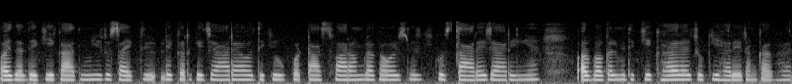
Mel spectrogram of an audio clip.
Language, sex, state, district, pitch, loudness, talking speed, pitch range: Hindi, female, Chhattisgarh, Kabirdham, 215 Hz, -19 LUFS, 295 wpm, 210-220 Hz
